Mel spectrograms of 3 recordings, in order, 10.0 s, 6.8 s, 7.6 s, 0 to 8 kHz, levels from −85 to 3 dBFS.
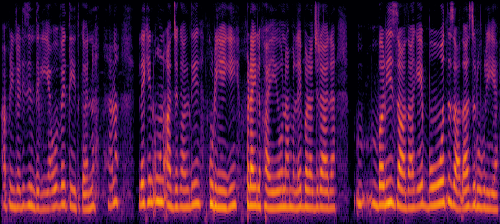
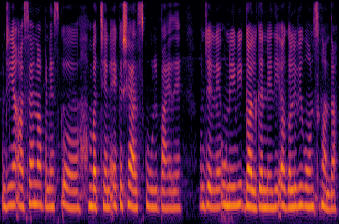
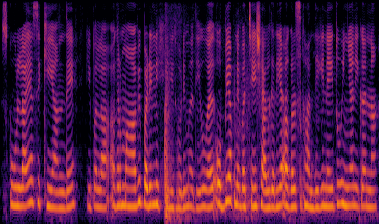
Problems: none marked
